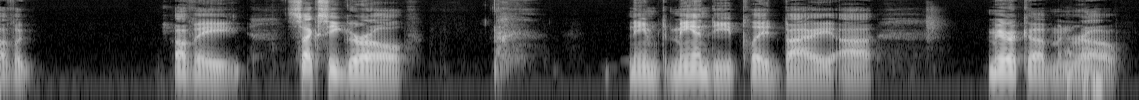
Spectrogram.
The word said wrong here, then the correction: Mircea Monroe: Mircea Monroe, sorry. I'm bad at pronouncing names.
